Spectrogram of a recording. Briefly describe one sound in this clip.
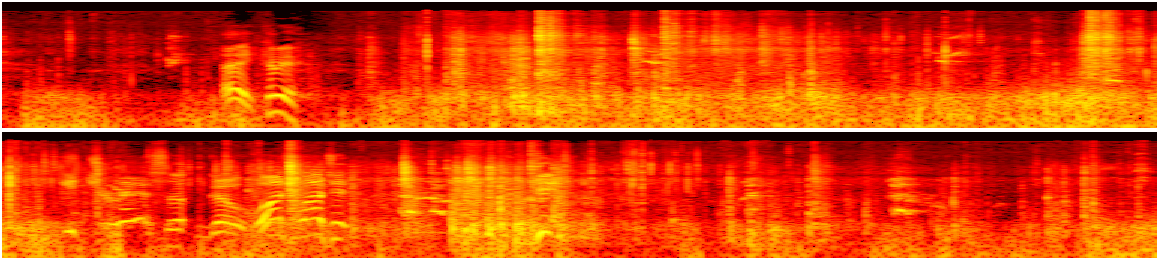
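Hooves clatter and scrape on a metal trailer floor.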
